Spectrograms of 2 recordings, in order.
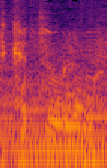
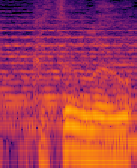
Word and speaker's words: Cthulhu: And so finally, in a letter of 1934, he tells a colleague, well, it's really meant to be 2 syllables.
